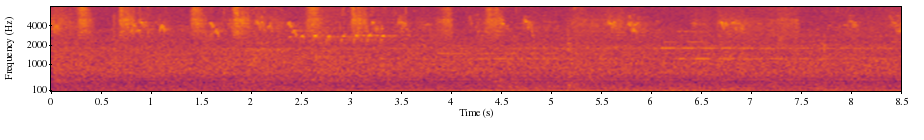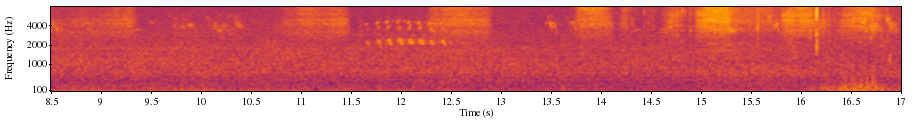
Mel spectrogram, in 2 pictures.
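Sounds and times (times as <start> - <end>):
birds chirping: 0.0 - 17.0
steady low rumble: 0.0 - 17.0.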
